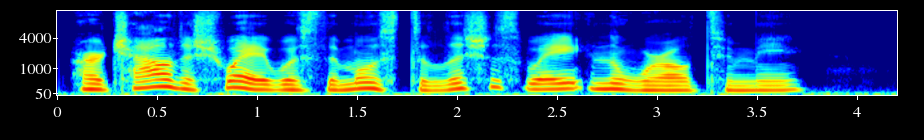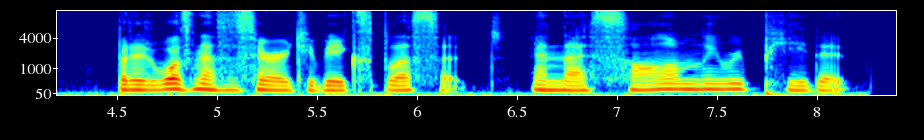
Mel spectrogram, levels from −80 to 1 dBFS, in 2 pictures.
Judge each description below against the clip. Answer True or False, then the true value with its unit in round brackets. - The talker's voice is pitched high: False (160 Hz)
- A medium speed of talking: True (170 wpm)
